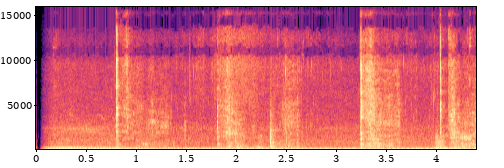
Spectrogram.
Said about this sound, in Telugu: ఇప్పుడు కలుపుకుంటాను చూడండి, మంచిగా ఉంది కూర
